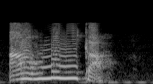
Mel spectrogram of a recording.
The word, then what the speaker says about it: harmonica: On va travailler le son H, ou bien la lettre H, mais ici, on ne va pas prononcer le H et on dit harmonica.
